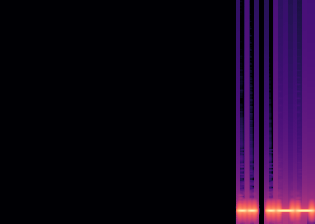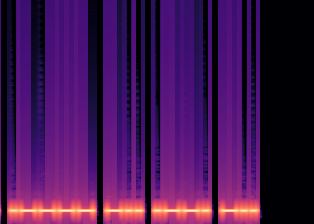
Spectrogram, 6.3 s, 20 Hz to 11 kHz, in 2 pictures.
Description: Morse code, heard as a keyed tone, about 25 wpm, 700 Hz. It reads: IW1DPD
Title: DXCC-100 Call Signs - 6 Characters - Repeated 2x - 25wpm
